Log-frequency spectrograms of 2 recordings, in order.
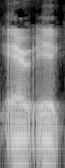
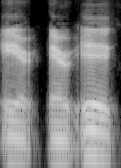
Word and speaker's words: Air-Ik: So AIR-IK, Eric. You can say it like Eric or Eric, however, back when we created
